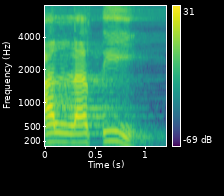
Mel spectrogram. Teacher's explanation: Allati ada kasrah bertemu ya sukun 2 harokat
